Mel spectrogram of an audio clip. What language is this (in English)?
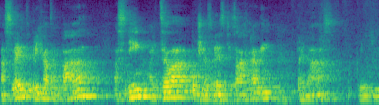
Slovak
